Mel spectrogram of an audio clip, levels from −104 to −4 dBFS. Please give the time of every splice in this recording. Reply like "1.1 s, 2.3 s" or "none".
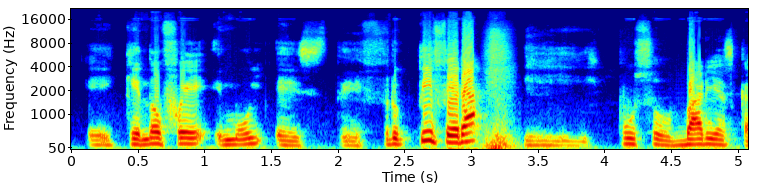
3.1 s

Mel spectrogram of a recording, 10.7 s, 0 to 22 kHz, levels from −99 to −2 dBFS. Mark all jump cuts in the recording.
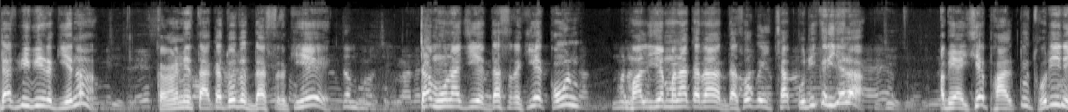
none

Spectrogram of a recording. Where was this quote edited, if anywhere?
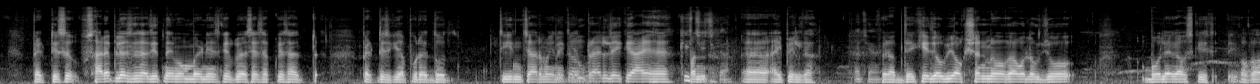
5.8 s

